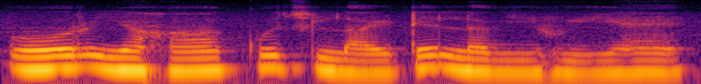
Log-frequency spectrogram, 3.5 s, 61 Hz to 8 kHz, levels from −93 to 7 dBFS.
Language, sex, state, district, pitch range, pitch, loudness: Hindi, male, Uttar Pradesh, Saharanpur, 120-150 Hz, 135 Hz, -15 LUFS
